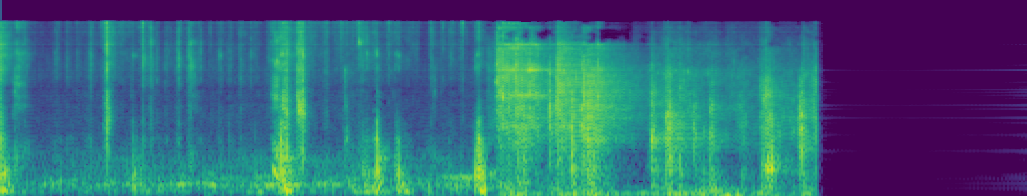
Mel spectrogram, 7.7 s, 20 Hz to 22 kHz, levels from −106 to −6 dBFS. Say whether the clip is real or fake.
fake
